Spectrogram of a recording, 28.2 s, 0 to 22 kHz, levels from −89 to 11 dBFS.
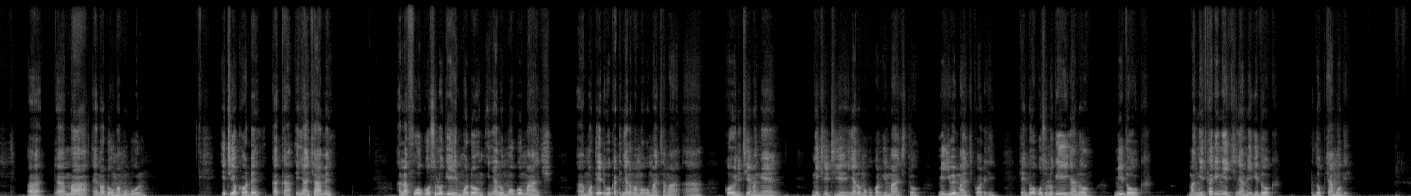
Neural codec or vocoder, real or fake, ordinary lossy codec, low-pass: vocoder, 44.1 kHz, 128 mel bands, Pupu-Vocoder; fake; none; none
